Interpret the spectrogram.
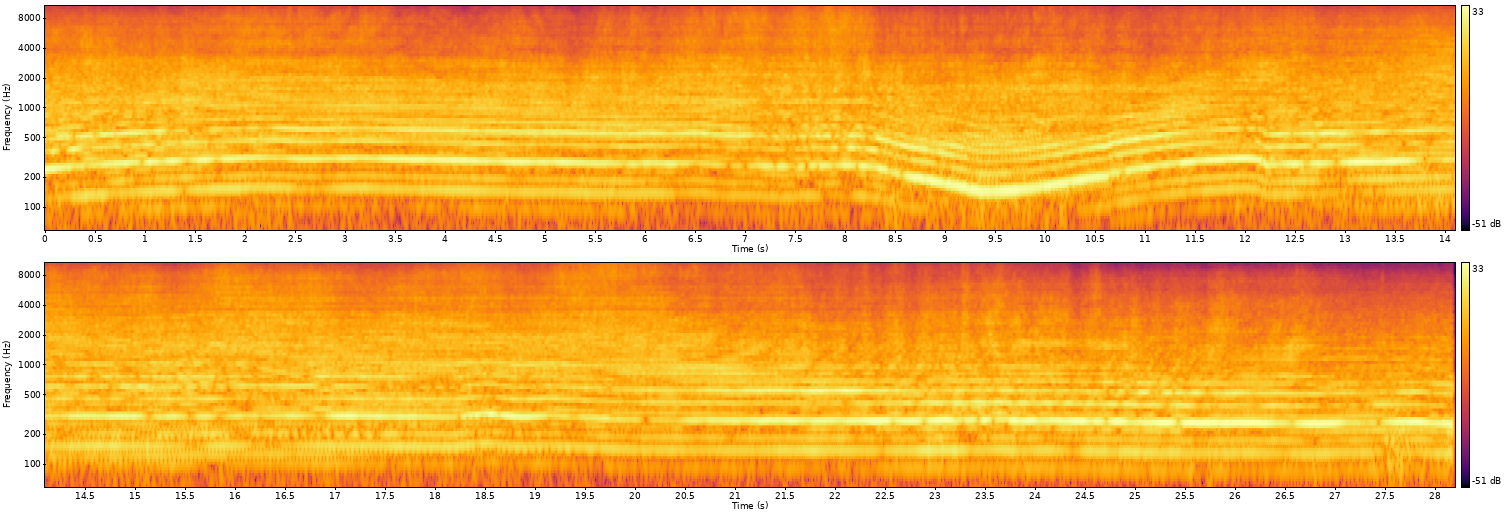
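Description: The Ford Barra inline-six in a VK Commodore is held at high revs during a burnout, with the rear tyres spinning on the pad. The engine note stays steady. About a third of the way through, the revs drop sharply and climb back, and there are a couple of brief smaller dips later on.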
